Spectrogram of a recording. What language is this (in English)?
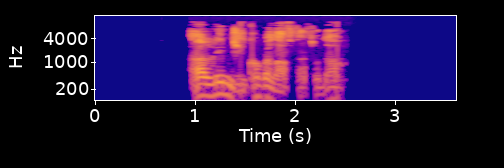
Laz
